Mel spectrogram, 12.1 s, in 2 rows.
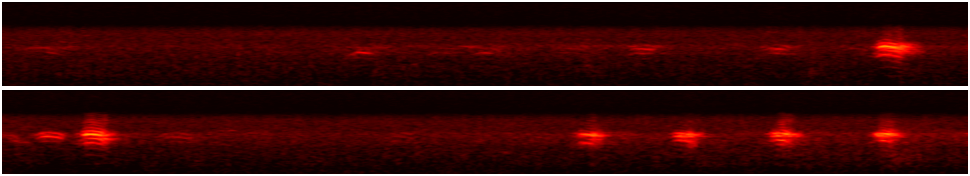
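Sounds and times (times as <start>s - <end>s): faint steady hiss: 0.0s - 12.0s
distant bird call: 2.1s - 7.8s, 8.4s - 12.0s.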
